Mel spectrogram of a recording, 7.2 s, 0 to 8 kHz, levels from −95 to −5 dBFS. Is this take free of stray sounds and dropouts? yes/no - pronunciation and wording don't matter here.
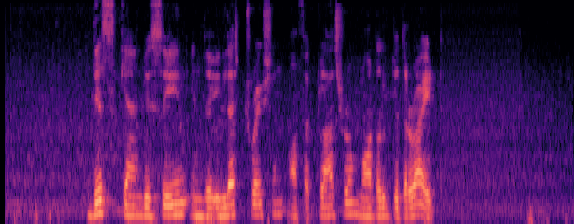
yes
